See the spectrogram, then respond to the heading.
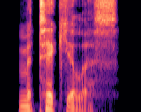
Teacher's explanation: That first syllable also has that schwa, that A sound, that reduced vowel sound.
